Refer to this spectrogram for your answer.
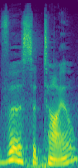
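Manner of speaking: "versatile" rhymed with "fragile", British style.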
